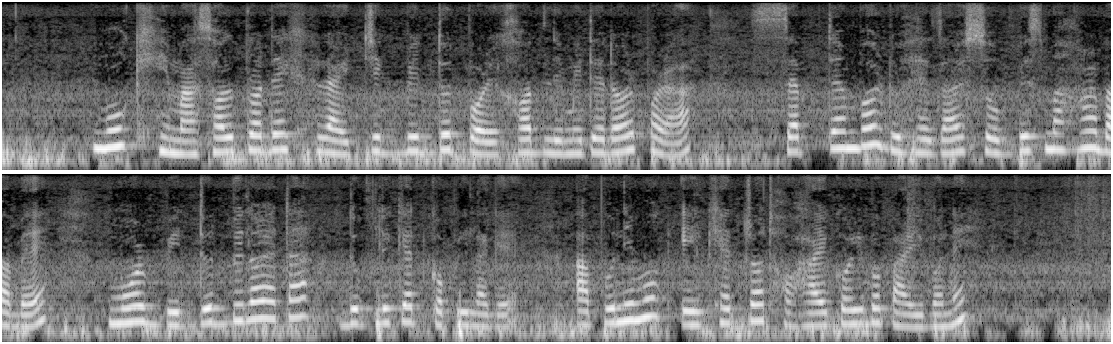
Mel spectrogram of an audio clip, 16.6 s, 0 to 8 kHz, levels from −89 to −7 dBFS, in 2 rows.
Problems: none marked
